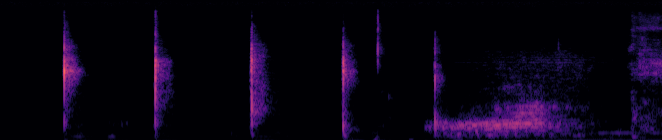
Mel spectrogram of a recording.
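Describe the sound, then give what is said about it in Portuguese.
Five slow, sharp claps heard through a telephone ring out one at a time with steady gaps, clear and loud, then a murky, muffled rumbling noise takes over near the end. “Eram claros, altos e vinham direto do telefone para mim. Aplausos.”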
